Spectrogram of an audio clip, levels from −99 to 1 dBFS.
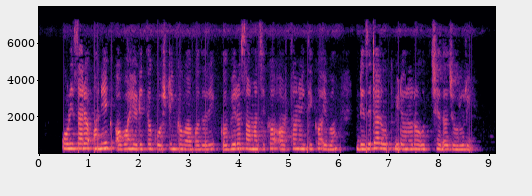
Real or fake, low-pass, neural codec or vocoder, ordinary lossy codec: real; 7.2 kHz; none; MP3, 64 kbps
